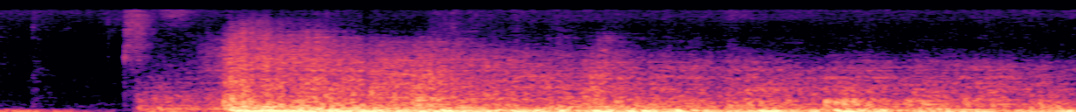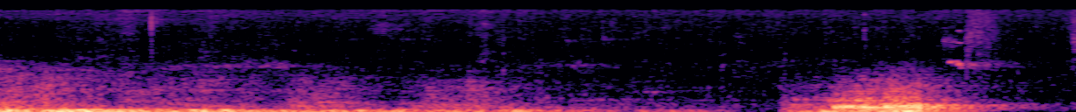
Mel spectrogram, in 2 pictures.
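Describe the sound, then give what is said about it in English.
A loud, deep roll of thunder crashes in, then rumbles on and slowly fades over several seconds, followed by a shorter second rumble near the end. “Do you hear something? Yeah. Thunder.”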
